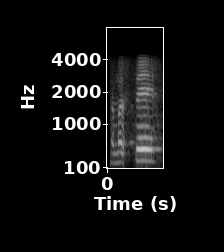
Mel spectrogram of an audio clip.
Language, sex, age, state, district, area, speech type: Hindi, male, 45-60, Uttar Pradesh, Ayodhya, rural, conversation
